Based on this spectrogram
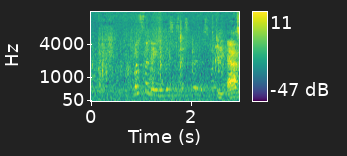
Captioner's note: woman's Voice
